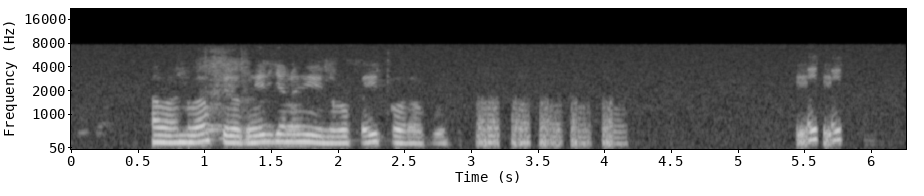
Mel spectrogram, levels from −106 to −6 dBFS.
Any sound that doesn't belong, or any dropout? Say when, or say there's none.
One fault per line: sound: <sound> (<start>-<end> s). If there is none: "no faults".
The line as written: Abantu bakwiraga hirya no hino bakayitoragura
sound: laugh (3.0-4.2 s)
sound: laugh (5.4-5.8 s)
